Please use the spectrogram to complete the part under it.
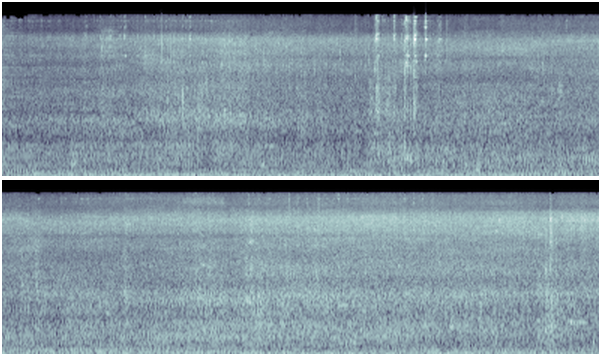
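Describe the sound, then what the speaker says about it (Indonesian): A trailer truck rolls past close by on an Indonesian road, a heavy, continuous engine and tyre rumble that stays loud for the whole stretch. "Ini truk trailer nih cuy."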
